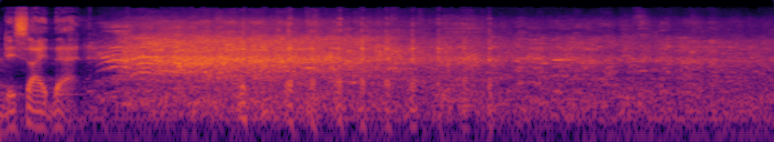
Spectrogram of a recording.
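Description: An audience laughs loudly, then slowly quiets.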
